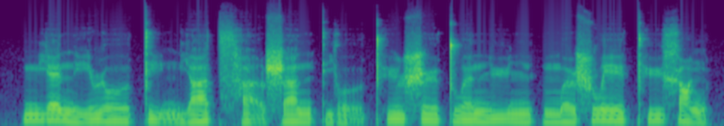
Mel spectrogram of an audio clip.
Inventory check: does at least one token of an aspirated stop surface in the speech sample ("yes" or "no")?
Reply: yes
